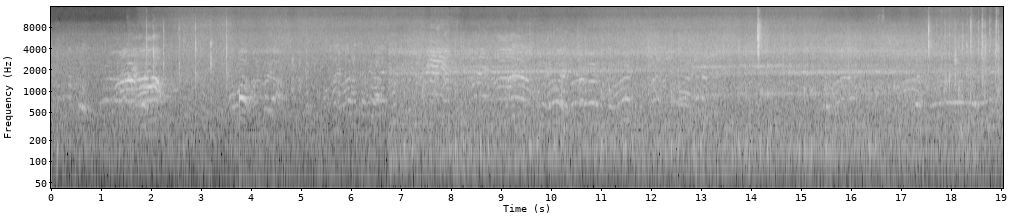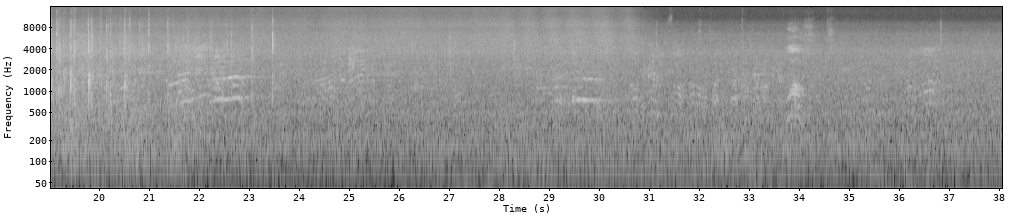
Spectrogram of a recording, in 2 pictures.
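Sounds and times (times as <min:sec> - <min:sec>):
quick hand claps: 0:17.5 - 0:23.6.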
